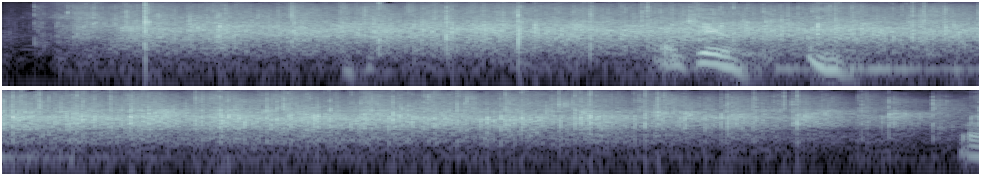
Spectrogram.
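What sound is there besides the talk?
audience applause welcoming speaker to the stage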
